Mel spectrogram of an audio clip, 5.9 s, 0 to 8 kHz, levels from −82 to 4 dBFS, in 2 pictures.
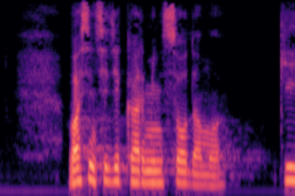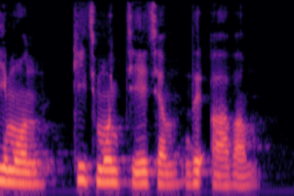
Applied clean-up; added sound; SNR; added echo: none; none; none; none.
